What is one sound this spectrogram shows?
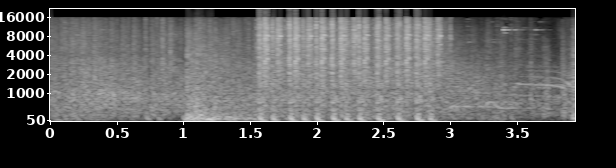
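A machine gun fires a rapid burst close by.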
